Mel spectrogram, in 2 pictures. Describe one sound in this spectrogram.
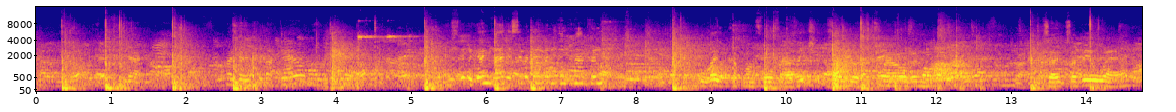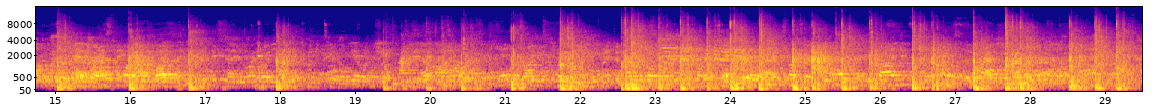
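A crowd of young people chatter and talk in a large echoing hall.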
